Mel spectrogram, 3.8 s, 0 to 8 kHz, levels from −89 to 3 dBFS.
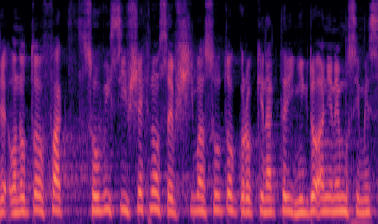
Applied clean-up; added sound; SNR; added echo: none; none; none; none.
